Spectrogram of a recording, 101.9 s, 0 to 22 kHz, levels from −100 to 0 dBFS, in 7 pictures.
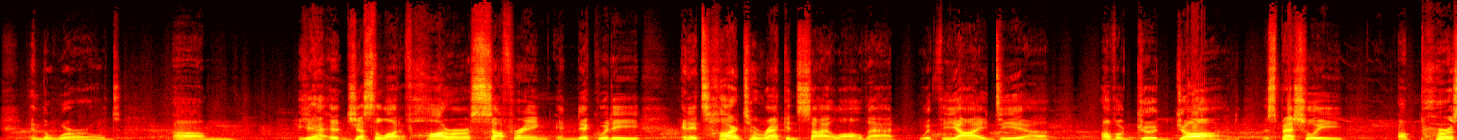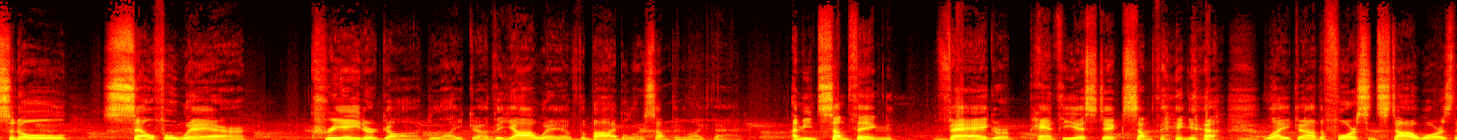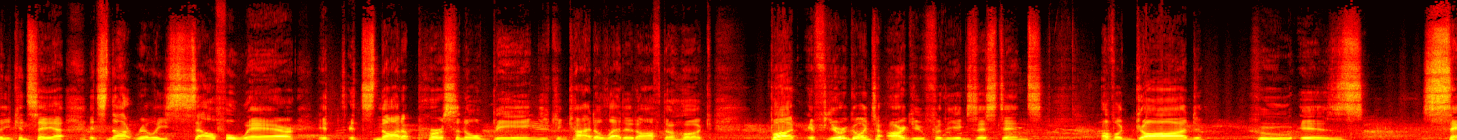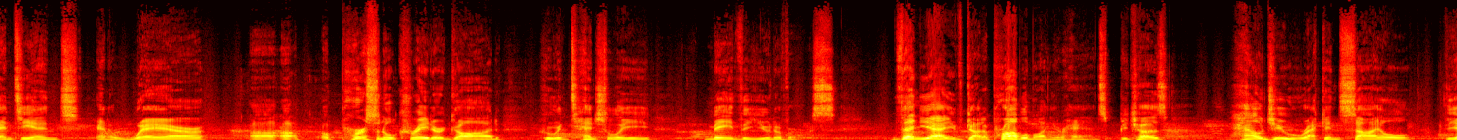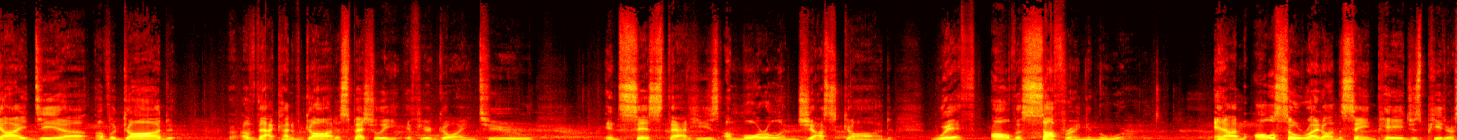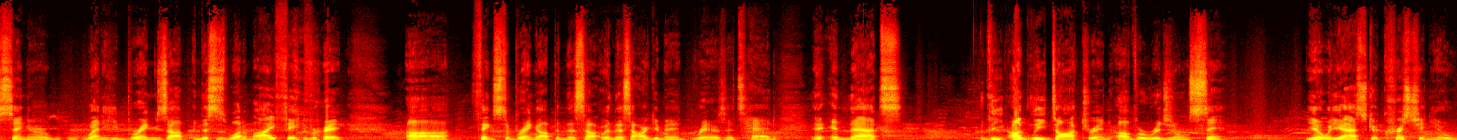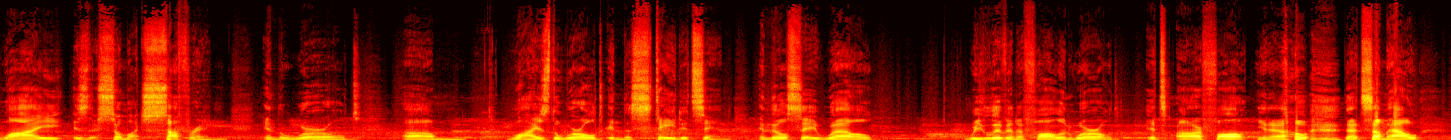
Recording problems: murmuring crowd; faint; throughout; 25 dB below the speech

